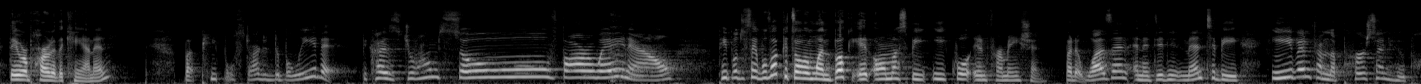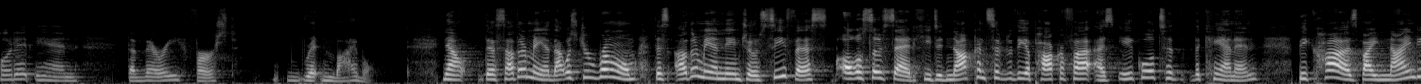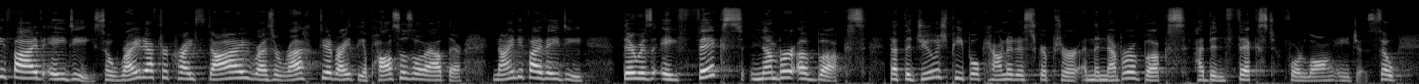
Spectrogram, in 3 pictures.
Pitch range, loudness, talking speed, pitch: 205-290 Hz, -21 LUFS, 175 wpm, 240 Hz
